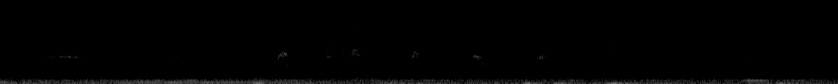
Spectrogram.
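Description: Faint rustling and rubbing of nylon paracord being pulled through a bracelet weave by hand, with a few soft scratchy sounds, over a low steady hum.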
